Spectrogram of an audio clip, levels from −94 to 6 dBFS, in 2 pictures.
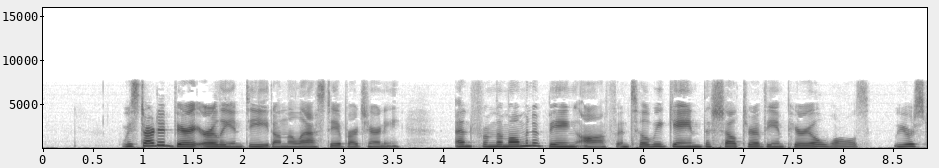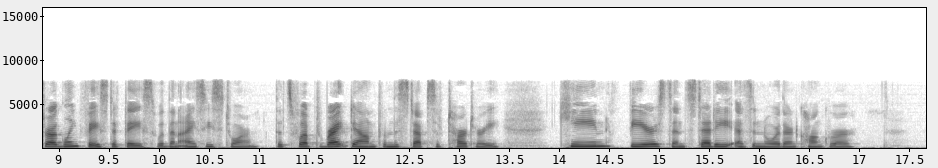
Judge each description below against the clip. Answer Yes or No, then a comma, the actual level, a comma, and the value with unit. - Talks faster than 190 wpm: No, average, 185 wpm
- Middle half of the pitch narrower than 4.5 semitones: Yes, average, 3.6 semitones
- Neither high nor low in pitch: No, high, 205 Hz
